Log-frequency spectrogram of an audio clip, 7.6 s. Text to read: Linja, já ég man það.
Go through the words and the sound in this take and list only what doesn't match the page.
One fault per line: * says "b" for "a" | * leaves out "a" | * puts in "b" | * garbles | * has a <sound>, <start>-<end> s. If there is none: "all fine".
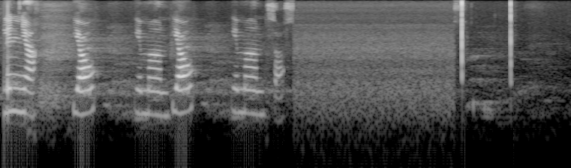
* puts in "já ég man"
